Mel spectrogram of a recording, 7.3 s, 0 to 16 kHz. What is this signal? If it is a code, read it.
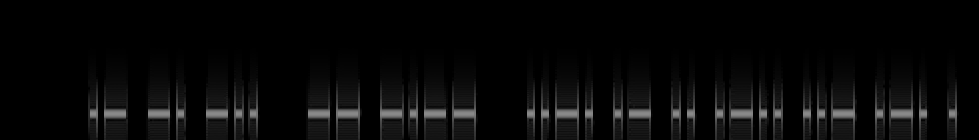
Morse code, heard as a keyed tone, about 22 wpm, 700 Hz. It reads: AND MY FAILURE
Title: Sentences from Top 1400 Words 22wpm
